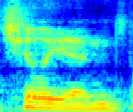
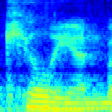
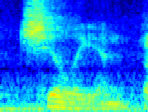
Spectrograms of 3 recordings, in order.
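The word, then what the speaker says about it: Qilian: The mountain range is called, is pronounced Chilean, but we're not talking about Chile. We're talking about China still. – That's exactly right. It's spelled with a Q. So, you know, most Westerners look at it and think that it's called Kilian, but actually the Chinese call it Chilean.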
